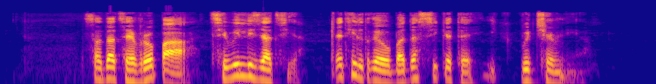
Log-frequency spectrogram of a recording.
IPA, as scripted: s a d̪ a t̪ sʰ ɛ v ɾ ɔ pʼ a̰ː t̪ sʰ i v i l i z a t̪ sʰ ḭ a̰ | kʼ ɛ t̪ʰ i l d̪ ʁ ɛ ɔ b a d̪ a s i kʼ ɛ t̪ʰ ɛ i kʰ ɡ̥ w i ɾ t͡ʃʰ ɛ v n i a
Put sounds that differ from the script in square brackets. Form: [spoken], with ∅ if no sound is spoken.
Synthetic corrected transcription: s a d̪ a t̪ sʰ ɛ v ɾ ɔ pʼ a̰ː t̪ sʰ i v i l i z a t̪ sʰ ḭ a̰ | kʼ ɛ t̪ʰ i l d̪ ʁ ɛ ɔ b a d̪ a s i kʼ ɛ t̪ʰ ɛ i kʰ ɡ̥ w i ɾ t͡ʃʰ ɛ v n i a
